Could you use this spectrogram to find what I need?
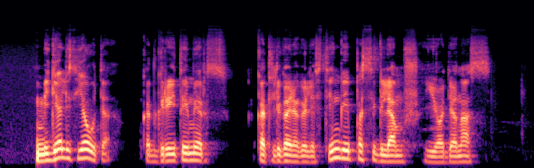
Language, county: Lithuanian, Klaipėda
